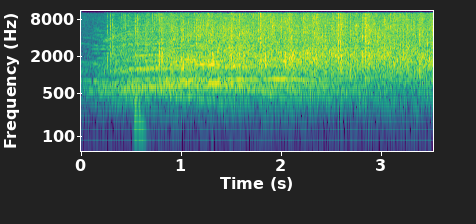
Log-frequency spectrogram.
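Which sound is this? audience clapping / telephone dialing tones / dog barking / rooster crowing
audience clapping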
